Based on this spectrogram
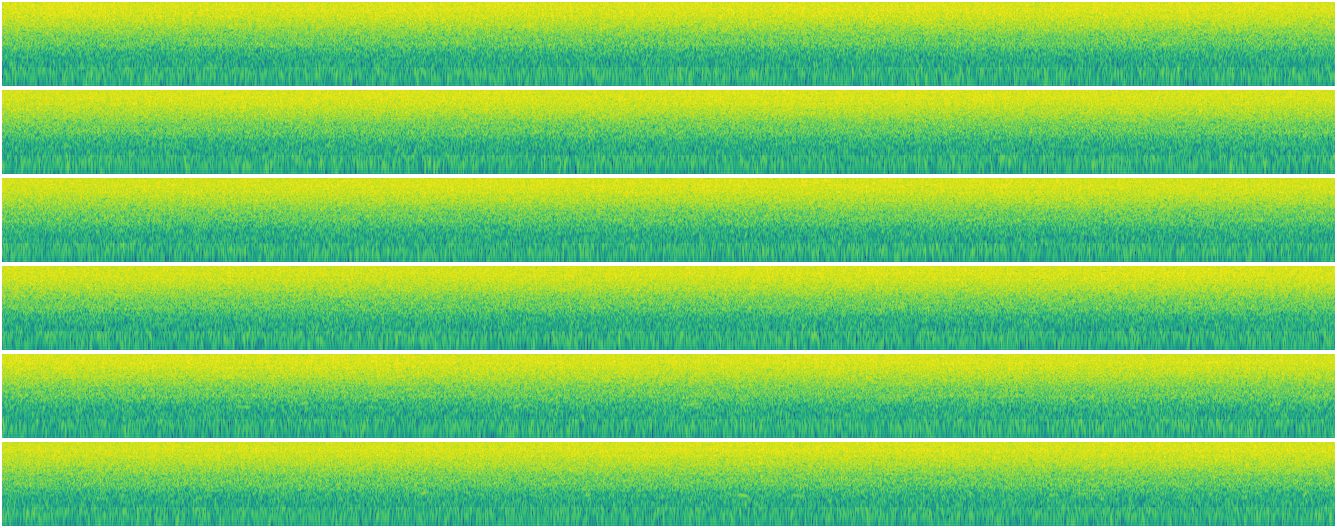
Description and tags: I'd love to hear about the projects you use my sounds on. Send me some feedback.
